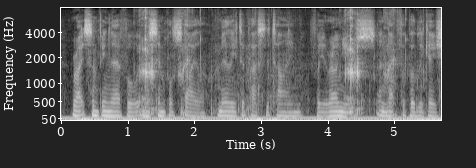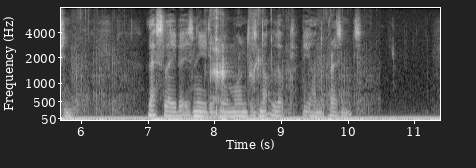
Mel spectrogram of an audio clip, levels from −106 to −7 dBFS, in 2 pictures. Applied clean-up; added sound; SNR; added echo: none; Chewing, mastication; 10 dB; none.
